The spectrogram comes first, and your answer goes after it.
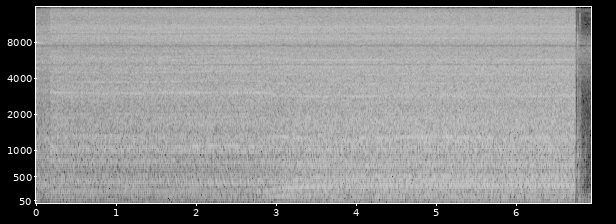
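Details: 2014 Mitsubishi Outlander blowing warm air, cold engine, A/C on full: steady fan rush rising over about three seconds, no clutch click or compressor load; compressor not engaging.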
